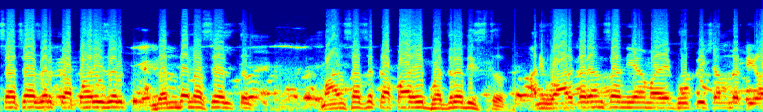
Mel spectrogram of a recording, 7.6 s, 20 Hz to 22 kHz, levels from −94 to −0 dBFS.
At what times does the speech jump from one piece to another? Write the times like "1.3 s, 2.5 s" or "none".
5.1 s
